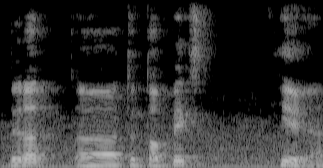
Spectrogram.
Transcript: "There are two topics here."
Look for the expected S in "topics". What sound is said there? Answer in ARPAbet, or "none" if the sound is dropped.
S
